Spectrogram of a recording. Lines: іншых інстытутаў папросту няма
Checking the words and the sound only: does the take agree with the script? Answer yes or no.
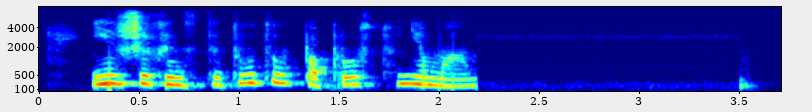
yes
